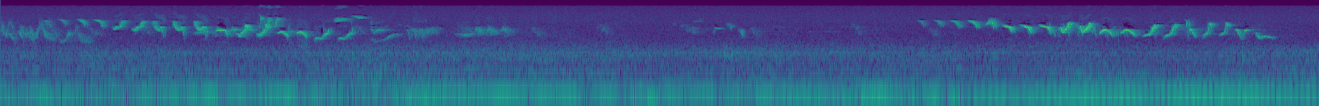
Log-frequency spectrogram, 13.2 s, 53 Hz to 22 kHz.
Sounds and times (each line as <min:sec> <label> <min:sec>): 0:00.0 voices 0:06.2
0:00.0 birds 0:13.1
0:00.0 cars 0:13.1
0:00.0 wind 0:13.1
